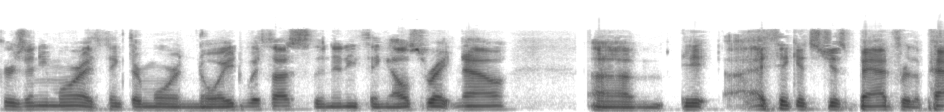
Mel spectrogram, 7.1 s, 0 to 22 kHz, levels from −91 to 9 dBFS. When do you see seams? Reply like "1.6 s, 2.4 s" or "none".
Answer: none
